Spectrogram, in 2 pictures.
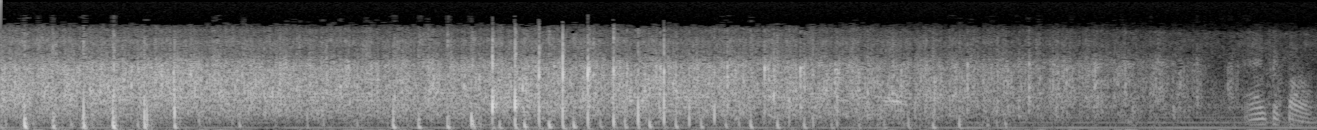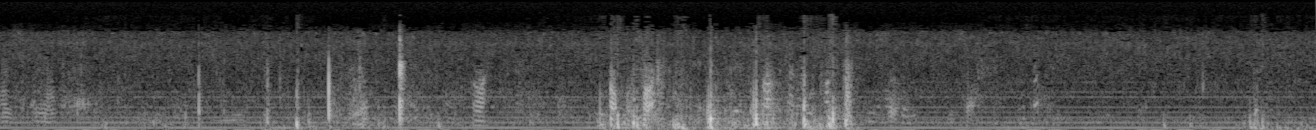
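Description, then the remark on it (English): An audience applauds the organizers of an evening event, clapping in a dense, steady burst that gradually thins out into scattered individual claps, with a short renewed flurry of clapping toward the end before it dies away. “And I think you'll all join me in giving them a well-deserved round of applause for this wonderful night.”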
